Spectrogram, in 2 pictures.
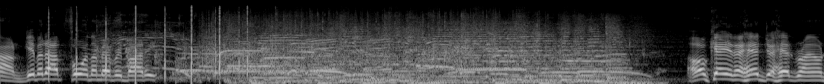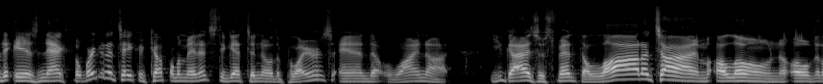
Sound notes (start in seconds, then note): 0.7 cheers and applause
